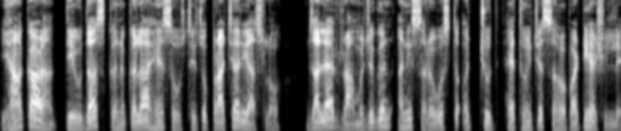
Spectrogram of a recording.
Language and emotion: Goan Konkani, neutral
